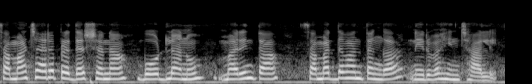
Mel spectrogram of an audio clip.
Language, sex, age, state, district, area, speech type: Telugu, female, 18-30, Andhra Pradesh, Alluri Sitarama Raju, rural, spontaneous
